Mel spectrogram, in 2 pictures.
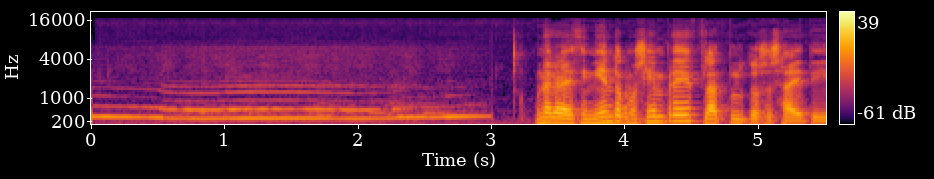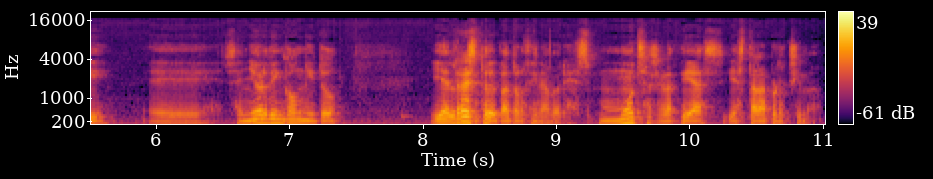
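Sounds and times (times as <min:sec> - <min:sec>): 
wolf howling: 0:00.0 - 0:03.0
steady low hum: 0:00.0 - 0:11.0
speech: 0:03.3 - 0:11.0.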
